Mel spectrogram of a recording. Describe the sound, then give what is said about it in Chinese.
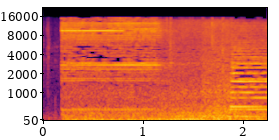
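Car horns blare in morning rush-hour traffic at a busy Beijing intersection crowded with buses, cars, bicycles and pedestrians. Long, sustained horn tones ride over a constant traffic roar, and a different horn takes over near the end. “记者来到朝阳区西大望路与建国路的交叉路口，正是早高峰时段，公交车、小客车、自行车和行人挤满了各个车道，都在缓慢通行，汽车鸣笛声不断。”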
